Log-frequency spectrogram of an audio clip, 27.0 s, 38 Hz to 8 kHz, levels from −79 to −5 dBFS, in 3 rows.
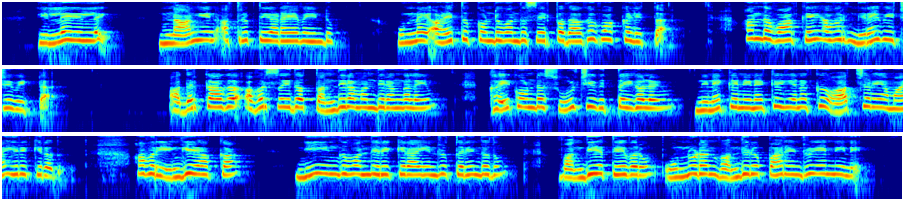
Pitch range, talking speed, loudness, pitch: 290-325 Hz, 95 wpm, -26 LUFS, 310 Hz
